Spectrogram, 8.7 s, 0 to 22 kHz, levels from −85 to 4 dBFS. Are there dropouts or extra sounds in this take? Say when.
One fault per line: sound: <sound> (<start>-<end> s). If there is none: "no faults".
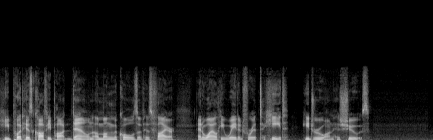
no faults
